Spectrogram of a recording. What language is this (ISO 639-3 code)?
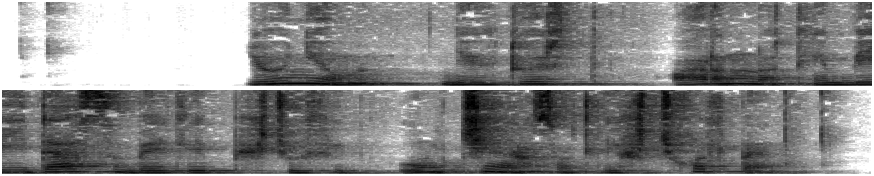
mon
